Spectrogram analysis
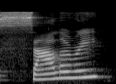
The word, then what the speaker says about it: salary: accent when you pronounce 'salary', so, it's the /æ/ sound, you're going to bring your tongue a little bit lower than in 'celery'. So, that's for example how I pronounce it: 'salary', 'celery'. But I'll just remind you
